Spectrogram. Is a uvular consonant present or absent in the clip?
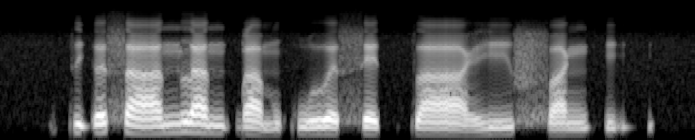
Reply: absent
